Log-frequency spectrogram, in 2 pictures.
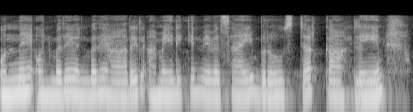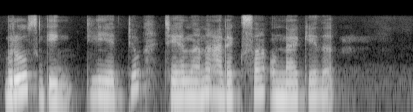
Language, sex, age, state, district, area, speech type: Malayalam, female, 30-45, Kerala, Thiruvananthapuram, rural, read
